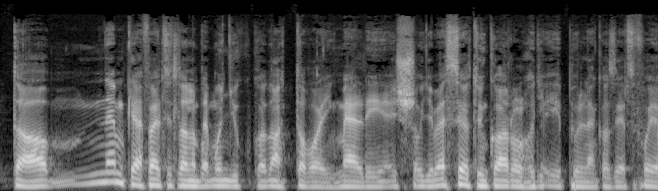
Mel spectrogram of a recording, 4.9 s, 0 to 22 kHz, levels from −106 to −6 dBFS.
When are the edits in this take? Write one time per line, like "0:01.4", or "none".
0:01.5
0:03.1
